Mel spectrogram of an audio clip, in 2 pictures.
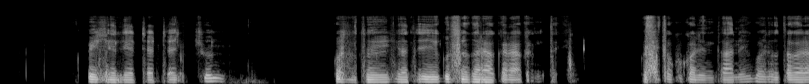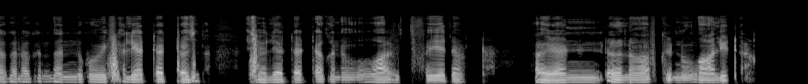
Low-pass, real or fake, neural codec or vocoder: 9.9 kHz; real; none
